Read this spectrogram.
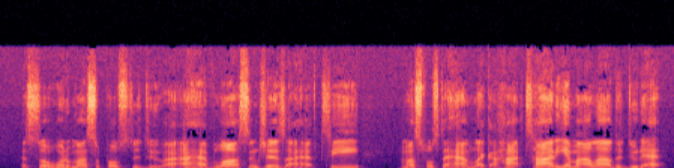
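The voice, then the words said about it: Sore, weak hoarse voice. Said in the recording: “My voice is just, it's sore. It's a little cooked. And so I may not have the oomph in my voice”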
